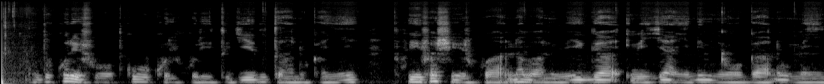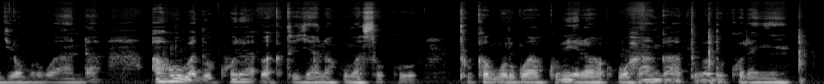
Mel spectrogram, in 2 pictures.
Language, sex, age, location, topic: Kinyarwanda, female, 18-24, Nyagatare, education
